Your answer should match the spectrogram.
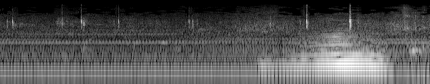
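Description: A short, low vocal sound whose pitch rises and then falls, about one and a half seconds in, over a steady background hum.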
